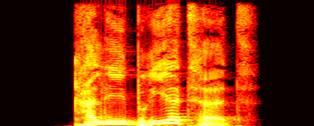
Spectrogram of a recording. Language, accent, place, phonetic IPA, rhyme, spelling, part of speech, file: German, Germany, Berlin, [ˌkaliˈbʁiːɐ̯tət], -iːɐ̯tət, kalibriertet, verb, De-kalibriertet.ogg
- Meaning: inflection of kalibrieren: 1. second-person plural preterite 2. second-person plural subjunctive II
